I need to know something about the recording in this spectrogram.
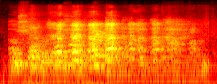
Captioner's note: audience laughing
